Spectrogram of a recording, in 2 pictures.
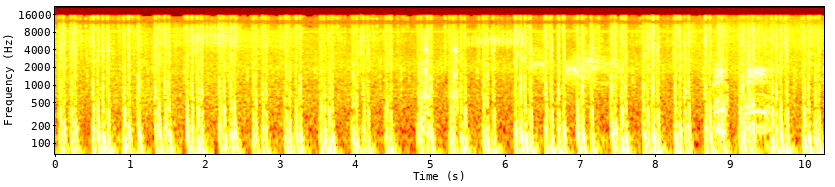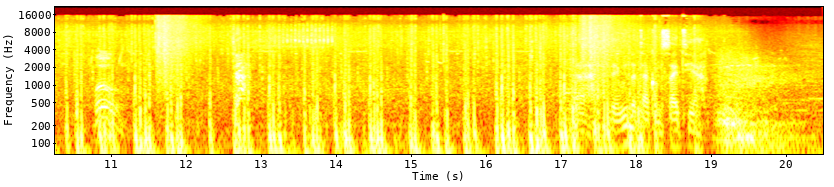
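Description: Horse hooves clop steadily on dirt and stone.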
